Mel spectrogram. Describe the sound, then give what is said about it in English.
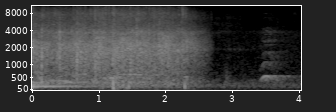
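An audience breaks into steady applause to appreciate young leaders, a dense wash of clapping that holds for a couple of seconds before fading out, followed by a brief tone as quiet settles in. “Please put your hands together in thunderous applause to appreciate our young leaders.”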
